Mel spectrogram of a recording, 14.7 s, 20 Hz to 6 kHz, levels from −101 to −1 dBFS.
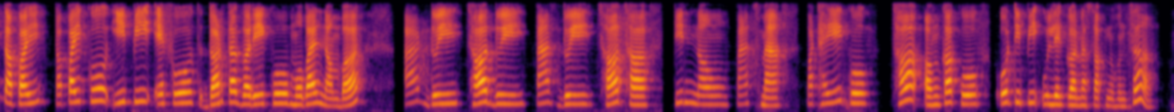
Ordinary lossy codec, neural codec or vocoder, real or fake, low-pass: none; codec, 16 kHz, 8 kbps, FunCodec, trained on LibriTTS, 25 frames a second; fake; 5.4 kHz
